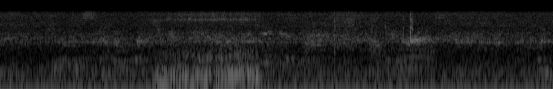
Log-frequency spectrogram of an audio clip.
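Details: Female pit bull snoring while napping; snoring.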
